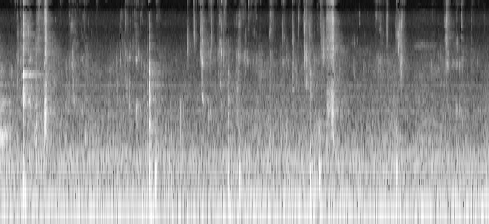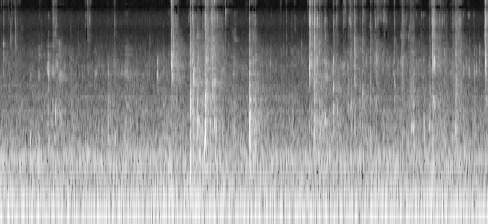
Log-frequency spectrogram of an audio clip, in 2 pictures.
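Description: Faint chewing and mouth clicks of a person eating a forkful of baked stuffed chicken breast, with a few louder clicks around two thirds of the way through.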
